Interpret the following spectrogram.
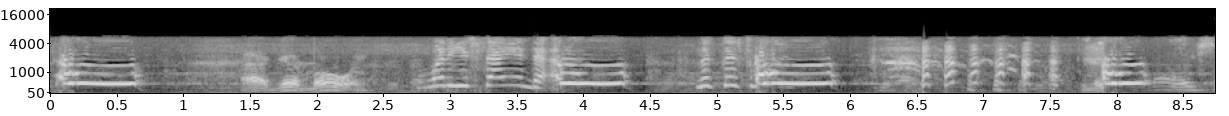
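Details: Dog vocalising in a funny compilation of dog noises and barks: drawn-out steady howl-like tones alternating with wavering, yodelling whines and short yelps. The howls repeat roughly every one to two seconds, and there seems to be speech alongside.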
